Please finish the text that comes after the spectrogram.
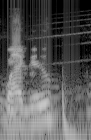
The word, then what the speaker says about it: Wagyu: How do you pronounce the steak that starts with a W? I think it's Japanese. Wagyu.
